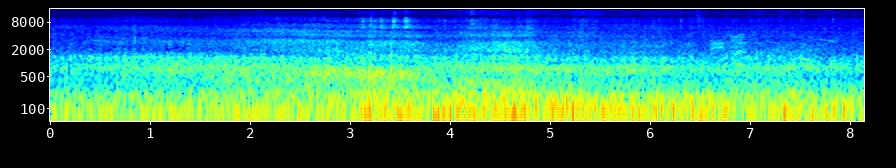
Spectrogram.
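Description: Traffic noise from a vehicle passing on the street: a steady rumble that swells to its loudest in the middle and then eases off.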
